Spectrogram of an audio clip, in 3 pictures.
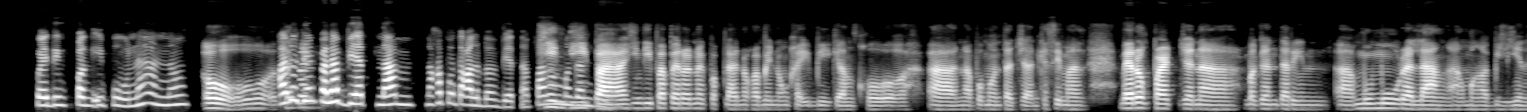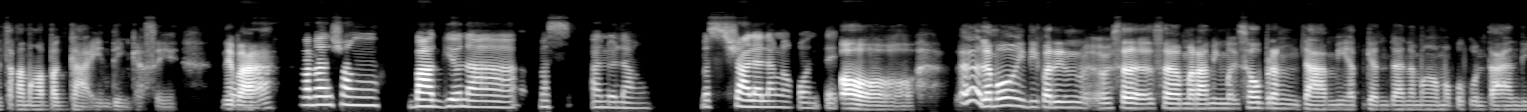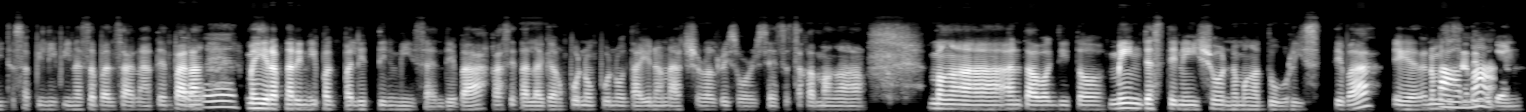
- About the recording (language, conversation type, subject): Filipino, unstructured, Saan ang pinakamasayang lugar na napuntahan mo?
- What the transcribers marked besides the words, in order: none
